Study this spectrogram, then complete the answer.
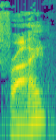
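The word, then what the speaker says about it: Frei: Yeah, I think we've already – And it's F-R-E-I. It's pronounced Fry? – Mm-hmm. Fry Brothers, yeah.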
